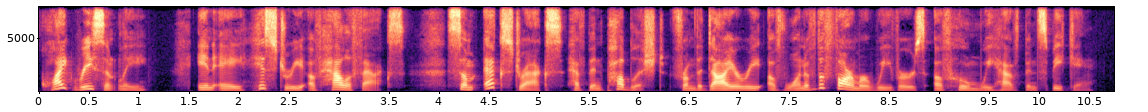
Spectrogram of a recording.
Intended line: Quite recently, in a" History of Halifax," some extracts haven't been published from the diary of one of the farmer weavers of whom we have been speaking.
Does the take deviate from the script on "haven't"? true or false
true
